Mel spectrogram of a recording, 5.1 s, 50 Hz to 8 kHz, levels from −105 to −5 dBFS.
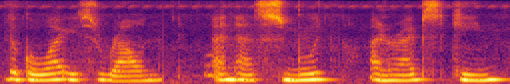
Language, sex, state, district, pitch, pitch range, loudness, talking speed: English, female, Nagaland, Dimapur, 210 Hz, 195-215 Hz, -14 LUFS, 105 wpm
